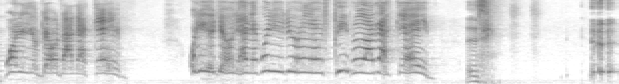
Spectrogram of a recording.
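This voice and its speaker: Shouting at a moderate pace, a female-sounding put-on character voice comes through. It is squeaky. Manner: screaming.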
